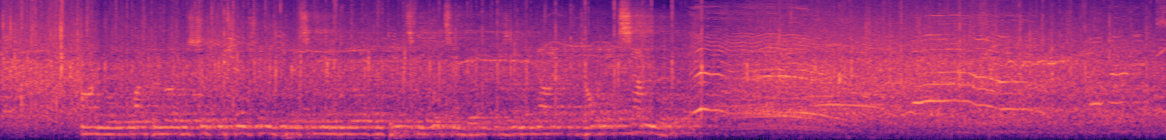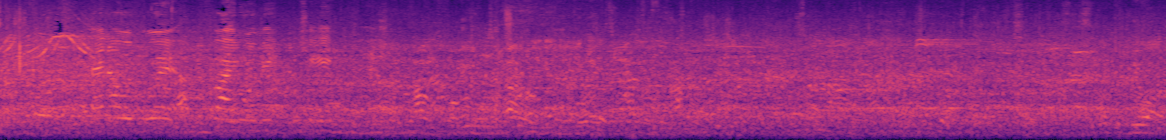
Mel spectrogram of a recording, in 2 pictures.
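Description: A stadium crowd murmurs and cheers in a wide open space.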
